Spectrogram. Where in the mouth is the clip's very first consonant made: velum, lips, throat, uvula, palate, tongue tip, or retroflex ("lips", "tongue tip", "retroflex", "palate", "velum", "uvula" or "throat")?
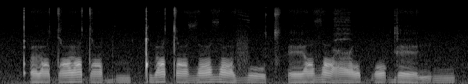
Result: uvula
